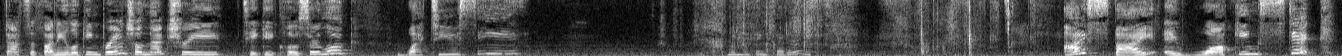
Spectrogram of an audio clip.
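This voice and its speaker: A woman reading a nature book aloud as a preschool teacher, expressively, pausing to put questions to small children. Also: a little high, vocal fry, slight background noise.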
